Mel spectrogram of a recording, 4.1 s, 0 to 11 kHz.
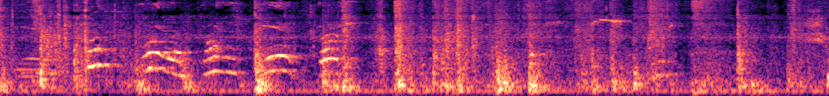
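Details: German Shepherd puppies running and playing together, recorded 5 February 2012: several short, high, bending whimpers and yips in the first two seconds over scuffling and rustling, with people talking in the background.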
